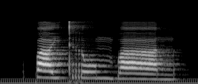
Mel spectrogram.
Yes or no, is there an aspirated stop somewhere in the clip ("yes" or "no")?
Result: no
